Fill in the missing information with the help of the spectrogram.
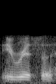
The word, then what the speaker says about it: ERISA: That's called ERISA, Employment Income Employment something. It's ERISA is how they pronounce it.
